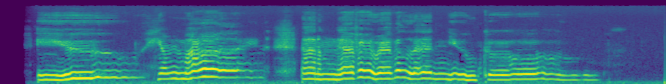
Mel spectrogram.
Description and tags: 'You're mine'
A female voice singing a line that could be used in a song. :) (Sorry for lack of detail, I'm pretty busy nowadays)
vocal, female, lyrics, singing, song, voice, girl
